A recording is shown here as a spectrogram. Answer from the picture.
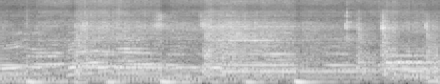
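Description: Live band music: a drum kit and bass keep a steady beat under sustained keyboard and other instrument tones, with a female singer's voice briefly at the start.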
